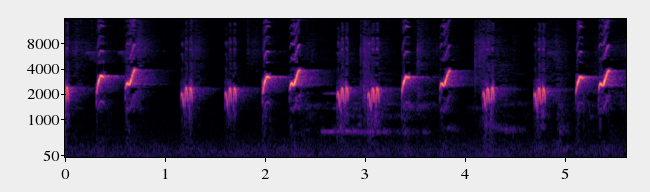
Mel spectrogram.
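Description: Ruby-throated Bulbul giving bright, clear chirped notes in a steady run, about two a second, some rising and slurred upward; no other sounds.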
